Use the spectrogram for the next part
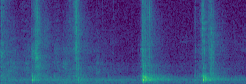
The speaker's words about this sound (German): Da kann das mit rein. So. Erstmal hier so in Scheiben schneiden.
